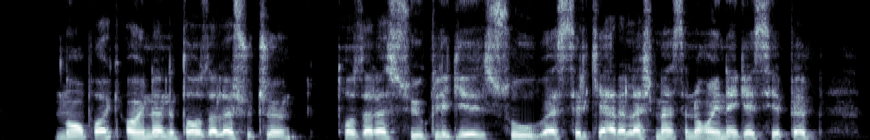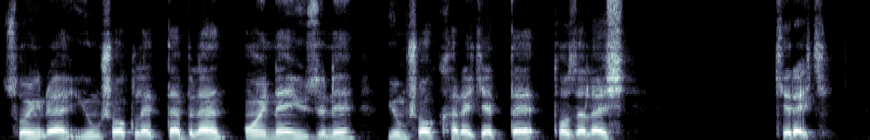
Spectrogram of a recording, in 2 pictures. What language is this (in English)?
Uzbek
